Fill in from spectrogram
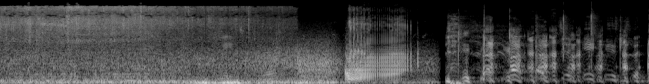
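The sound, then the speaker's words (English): Seasoned chicken sizzles on a backyard grill on a mid-June night, a steady crackling hiss for a few seconds, followed by a brief low rumbling noise and then people talking. “Beautiful mid-June night out in the backyard grilling some chicken, did all the seasoning, smells good. Listen to the sizzle.”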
